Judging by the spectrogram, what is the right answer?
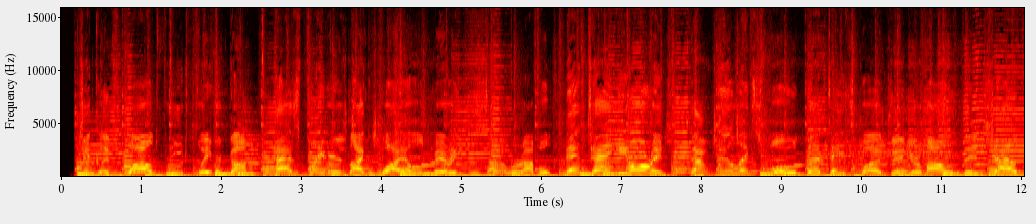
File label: Commercial Animation Audio English; Commercial/Animated Sample; (1 min)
